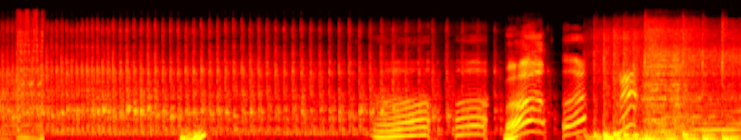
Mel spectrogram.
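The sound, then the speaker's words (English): A prize wheel spun to choose a game, giving a fast, steady rattle of ticking clicks. Bright rising electronic sweep jingles follow. “Let's give the wheel a spin, find out what we're going to play today.”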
